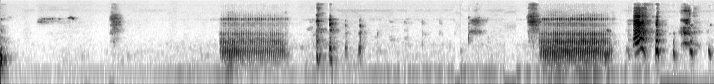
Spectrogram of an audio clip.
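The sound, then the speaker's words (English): A bulldog snores loudly, two long rasping breaths a few seconds apart, each followed by short snorts and snuffles, over a faint steady hum. “the bulldog snoring through all the Zoom meetings through quarantine.”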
